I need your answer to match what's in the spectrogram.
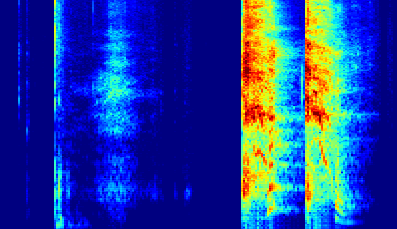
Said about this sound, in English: I'm sorry that I'm coughing.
